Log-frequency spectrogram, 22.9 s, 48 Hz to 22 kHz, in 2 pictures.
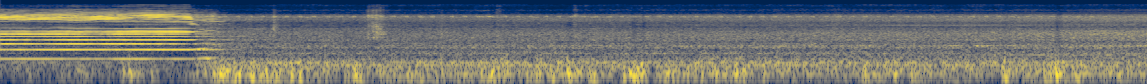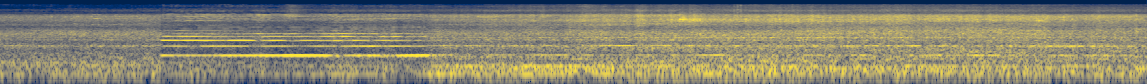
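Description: Goods train headed by twin WCAM-3 electric locomotives approaching and passing: a locomotive horn blast for about the first two seconds, a second, higher-pitched horn blast of nearly three seconds about halfway through, then louder rumbling of the locomotives and tank wagons running past for the last several seconds.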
